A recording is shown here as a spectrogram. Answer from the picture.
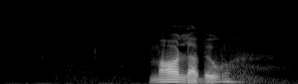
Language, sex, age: Swedish, male, 39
